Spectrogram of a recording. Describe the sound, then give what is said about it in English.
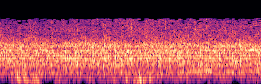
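A church audience applauds its pastor with faint, steady, even clapping that stays at one level throughout. “Let's hear it for Pastor Mike.”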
